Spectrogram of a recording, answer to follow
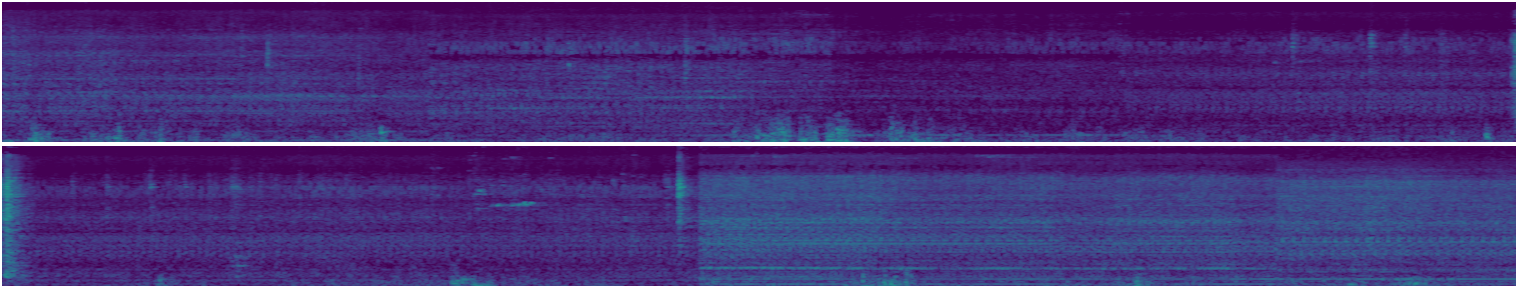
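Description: A John Deere tractor's diesel engine runs while it moves a grain auger into place, with a few thumps and a sharp click about halfway through. About two-thirds of the way in the engine gets louder and steadier.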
